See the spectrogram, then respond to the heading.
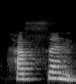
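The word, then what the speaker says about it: はっせん: ஆனால் 8 × 1000 என்னன்னு சொல்லுவோம்? ஹசன் அப்படின்னு சொல்லிடுவோம்.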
